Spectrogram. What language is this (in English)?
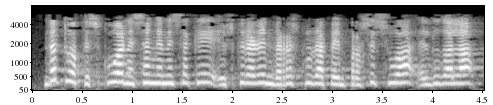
Basque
